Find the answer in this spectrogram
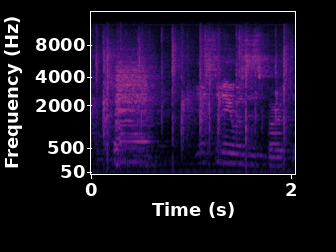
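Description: Voices talking between songs, with some electric guitar notes and a few sharp knocks.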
